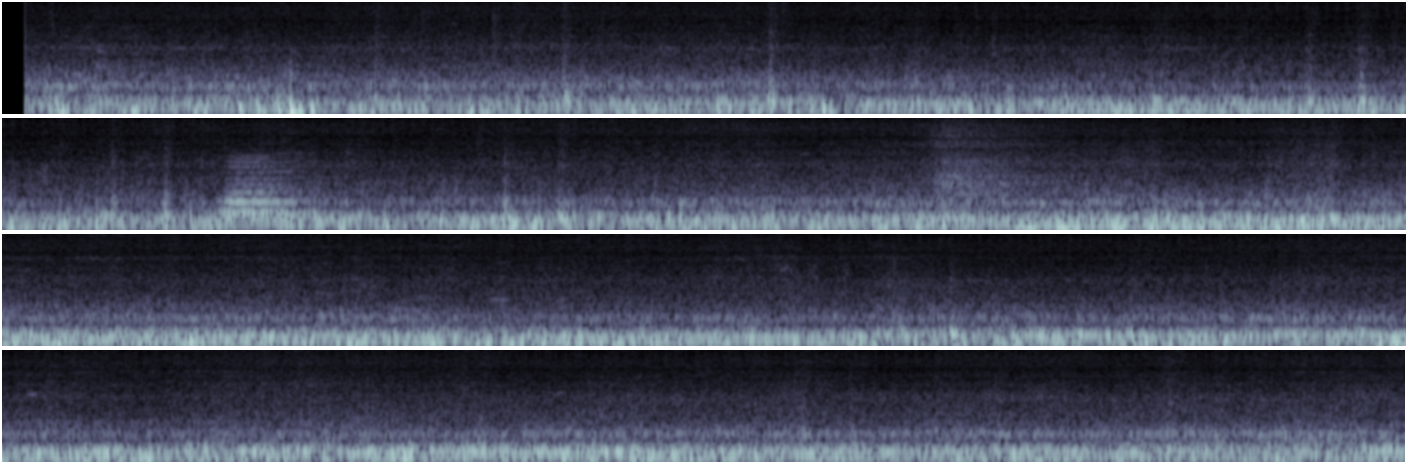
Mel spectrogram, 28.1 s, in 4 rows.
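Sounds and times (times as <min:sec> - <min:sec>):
train carriage rumbling on track: 0:00.1 - 0:28.0
train horn blast: 0:08.0 - 0:08.9.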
